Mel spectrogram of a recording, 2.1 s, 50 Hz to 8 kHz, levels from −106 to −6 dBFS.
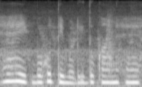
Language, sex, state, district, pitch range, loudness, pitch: Hindi, female, Punjab, Fazilka, 215-235 Hz, -14 LUFS, 220 Hz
